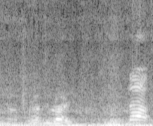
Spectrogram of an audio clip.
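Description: Brief bits of people talking, over a steady low rumble.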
